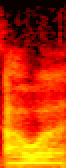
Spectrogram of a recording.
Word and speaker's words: hour: In a few other words borrowed from French, the H has remained silent, as in honor, honest, hour, and heir.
